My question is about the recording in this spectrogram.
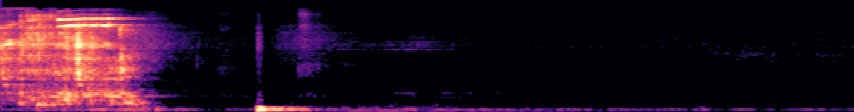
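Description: Opening sting of an RT news-video ident: one sharp, loud hit with a deep thump about a second in, followed by faint electronic tones that fade out.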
